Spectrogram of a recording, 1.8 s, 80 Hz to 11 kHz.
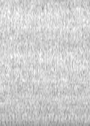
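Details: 14.5 Briggs & Stratton single-cylinder lawn tractor idling after repair of a no-start: new fuel line fitted, primed and run with the air breather on; steady, even putter at constant speed with no stumbles or surging; normal idle, problem fixed.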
